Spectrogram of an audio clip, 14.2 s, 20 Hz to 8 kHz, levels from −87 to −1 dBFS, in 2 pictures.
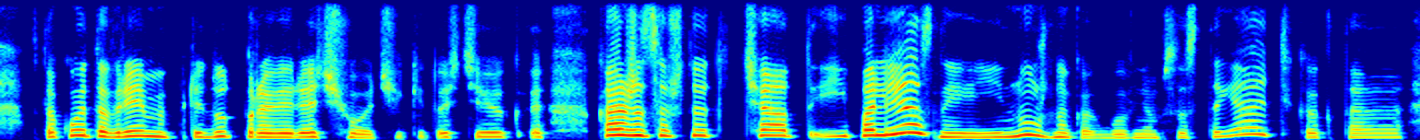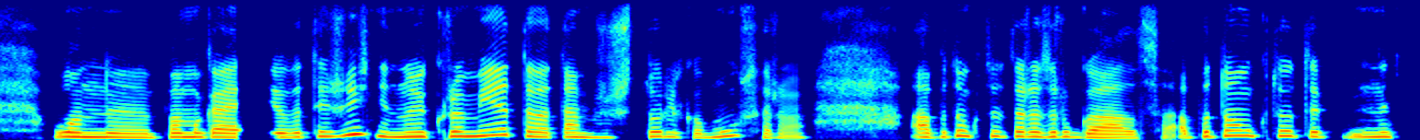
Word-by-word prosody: "В - - -36
такое-то 305 -4 +3
время 255 +1 +4
придут 240 +3 -2
проверять 220 0 +3
счётчики". 200 -5 -7
То - - -5
есть, 220 +1 -8
э, 235 0 0
к - - -25
э, 225 - -3 0.2
кажется, 315 -2 +7
что 310 +3 -1
этот 290 - -4
чат 305 -3 +2
и 270 +1 -3
полезный, 310 - +6
и 225 - -1
нужно 250 -6 +2
как 180 -3 -8
бы 185 0 -7
в - - -12
нём 190 -1 -8
состоять, 310 - -5
как-то 215 0 -9 0.3
он, 235 -2 +3
э, 205 -2 -1
помогает 220 -1 +1
мне 215 - 0
в - - -7
этой 240 +3 -3
жизни. 330 -2 +1
Но 230 +1 +1
и 245 - +2
кроме 260 +6 +1
этого, 265 -8 -1
там 225 -3 -4
же 200 - -11
ж - - -14
столько 235 -5 -5
мусора, 260 +8 -7 0.5
а 225 - -2
потом 270 +6 -4
кто-то 260 -1 -4
разругался, 205 -7 -2
а - - -6
потом 285 +7 -2
кто-то 265 -3 -4
мн 230 0 -3
235 Hz, 205 wpm, -22 LUFS, 215-280 Hz, 0.5 s, кажется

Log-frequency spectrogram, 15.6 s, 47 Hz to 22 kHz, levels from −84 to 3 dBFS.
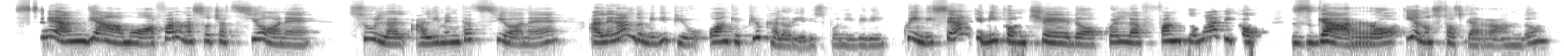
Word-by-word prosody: se 380 +1 -2
andiamo 240 - +4
a 190 - -1
fare 330 +7 +2
un'associazione 225 - -4 0.3
sull'al 210 - -3
alimentazione, 225 0 -4 0.2
allenandomi 240 - +1
di 260 +7 -5
più, 205 - -8
ho 230 - 0
anche 230 -1 +1
più 370 +11 0
calorie 155 - -7
disponibili. 160 +2 -13
Quindi 235 -12 -1
se 210 +8 +2
anche 360 +5 +1
mi 250 +4 +1
concedo 210 -7 0
quel 225 -2 -1
fantomatico 255 - +1 0.2
sgarro, 200 -3 +5
io 360 -1 +1
non 210 -2 -1
sto 210 -1 -4
sgarrando, 165 +4 -7
220 Hz, 105 wpm, -24 LUFS, 185-255 Hz, 0.3 s, sgarro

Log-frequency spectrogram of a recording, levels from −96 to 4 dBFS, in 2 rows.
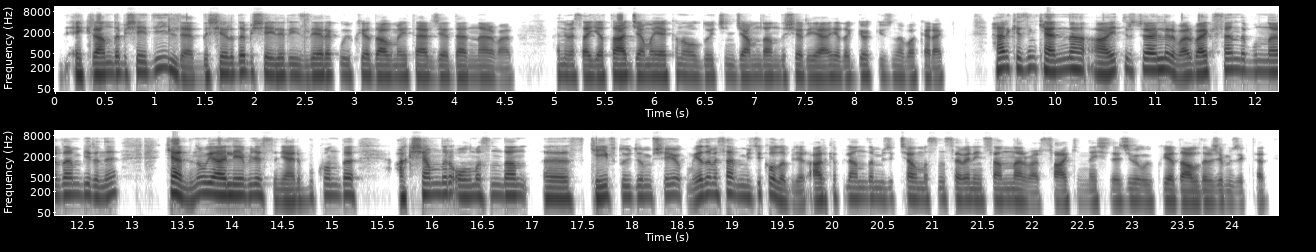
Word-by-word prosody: ekranda 135 +2 +3
bir 135 - -5
şey 145 0 -1
değil 180 -6 -2
de 100 -2 -1
dışarıda 135 +5 -1
bir - - -3
şeyleri 125 -2 0
izleyerek 125 +1 -1
uykuya 120 0 -5
dalmayı 115 0 0
tercih 110 -1 0
edenler 110 -1 -2
var. 95 -1 -8 0.4
Hani, 120 0 -8
mesela 115 0 +1
yatağı 120 +2 +4
cama 120 -1 -1
yakın 115 +2 -1
olduğu 115 -1 -7
için 115 +1 -10
camdan 110 0 -3
dışarıya 110 -1 -1
ya 110 -1 -3
da 110 - -5
gökyüzüne 110 -1 -8
bakarak. 105 -1 -4 0.4
Herkesin 195 +1 +1
kendine 170 0 +6
ait 155 -1 +3
ritüelleri 175 -2 +3
var. 120 +2 +3
Belki 140 +1 +5
sen 175 0 +1
de 165 -2 -6
bunlardan 160 +1 +1
1'ini 155 +2 -3 0.5
kendine 160 -5 +7
uyarlayabilirsin, 160 -6 +4
yani, 115 0 +1
bu 135 - -14
konuda 160 -1 -2 0.4
akşamları 170 +5 +1
olmasından, 155 +1 -1 0.2
ııı, 130 -1 +1
s - - -20
keyif 140 +1 -1
duyduğun 145 0 -7
bir - - -9
şey 160 - -2
yok 160 -1 -4
mu? 110 - -11
Ya 150 - +3
da 170 - +1
mesela 170 0 -1
müzik 150 +3 -8
olabilir. 105 -9 -2
Arka 120 +4 +1
planda 130 +1 -5
müzik 125 -1 -13
çalmasını 125 -1 -4
seven 120 -1 -2
insanlar 115 0 -2
var. 95 -2 -6
Sakinleştirici 110 +1 -5
ve 115 - -5
uykuya 110 0 -4
daldırıcı 105 0 0
müzikler. 100 0 -11
125 Hz, 170 wpm, -25 LUFS, 115-155 Hz, 0.5 s, kendine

